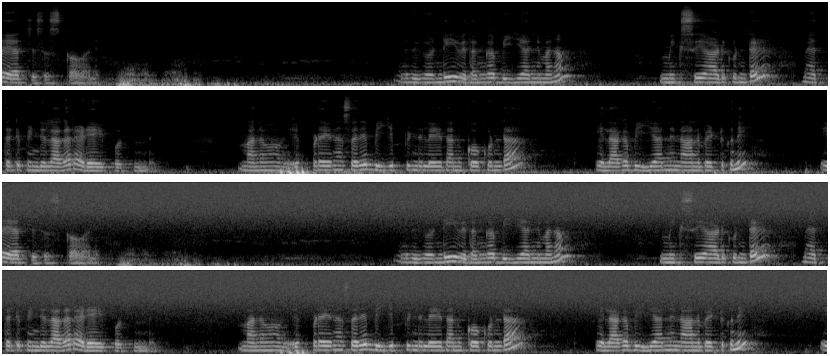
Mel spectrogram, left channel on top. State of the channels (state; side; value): noise; right; hiss, 3 dB below the sound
